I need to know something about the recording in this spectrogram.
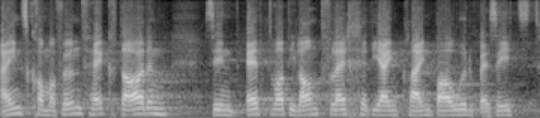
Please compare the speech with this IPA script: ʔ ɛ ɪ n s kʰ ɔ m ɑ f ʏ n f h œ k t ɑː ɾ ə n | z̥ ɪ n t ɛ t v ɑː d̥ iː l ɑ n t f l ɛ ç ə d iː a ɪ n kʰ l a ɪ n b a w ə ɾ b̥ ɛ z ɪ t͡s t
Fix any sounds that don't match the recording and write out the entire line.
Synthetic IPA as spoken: ʔ a ɪ n s kʰ ɔ m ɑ f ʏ n f h ɛ k t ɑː ɾ ə n | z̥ ɪ n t ɛ t v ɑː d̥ iː l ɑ n t f l ɛ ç ə d iː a ɪ n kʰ l a ɪ n b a w ə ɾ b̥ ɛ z ɪ t͡s t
